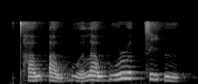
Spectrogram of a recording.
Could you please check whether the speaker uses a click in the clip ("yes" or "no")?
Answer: no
